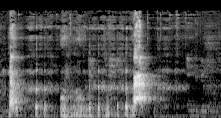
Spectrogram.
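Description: Small dog barking at a plush toy dog: a bark just at the start, a run of short rapid yaps, and one louder, sharper bark near three seconds in.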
